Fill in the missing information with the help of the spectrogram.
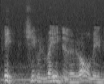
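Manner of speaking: usual speaking voice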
